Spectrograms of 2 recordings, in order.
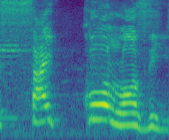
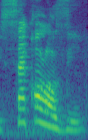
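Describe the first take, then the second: First: साइकोलॉजी slowly split as "sai-ko-lo-ji"; syllable-by-syllable pronunciation. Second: Said in the usual way. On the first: Shown as a demonstration. Teacher recalling how we read it, syllable-by-syllable pronunciation. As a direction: spell out साइकोलॉजी by sound, slow, ch as k. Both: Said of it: "पढ़े थे साइकोलॉजी".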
